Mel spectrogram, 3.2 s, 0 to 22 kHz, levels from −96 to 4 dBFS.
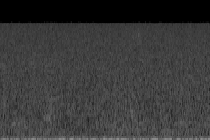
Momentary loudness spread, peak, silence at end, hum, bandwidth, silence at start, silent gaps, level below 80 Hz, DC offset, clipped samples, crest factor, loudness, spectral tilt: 1 LU; -36 dBFS; 0 s; none; 11.5 kHz; 0 s; none; -58 dBFS; under 0.1%; under 0.1%; 12 dB; -50 LUFS; -1.5 dB/octave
